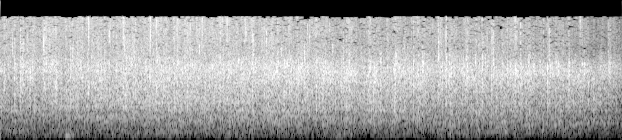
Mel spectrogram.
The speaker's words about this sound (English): Well, you just got your big round of applause that I was about to ask for.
